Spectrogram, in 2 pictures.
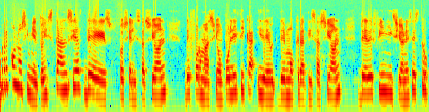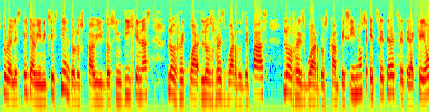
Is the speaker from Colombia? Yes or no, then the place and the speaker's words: yes; Colombia; es una novedad para nosotros como pueblo colombiano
